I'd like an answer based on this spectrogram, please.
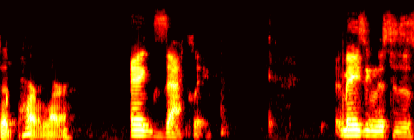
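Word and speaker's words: Parler: mean parlor and it's spelled parlay but they pronounce it parlor exactly amazing this is a scream i know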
